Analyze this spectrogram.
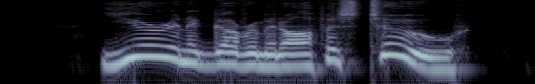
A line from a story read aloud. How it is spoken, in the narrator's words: cried Raskolnikov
